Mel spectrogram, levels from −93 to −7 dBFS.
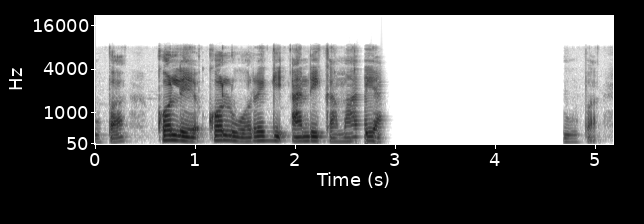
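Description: A short concealed packet loss comes first, at 2.53 to 2.57 s, just after "koluwore gi andika". About 20 ms of the stream failed to arrive in time, and the receiver bridged the hole by extending the preceding sound before blending back into the real signal. It is heard as a brief smear or wobble rather than a clean cut.

A burst of packet loss follows at 2.61 to 2.71 s, still just after "koluwore gi andika". Roughly 80 ms went missing in a row. The decoder kept the last sound going and turned it down as the gap continued, so it comes out as a short held buzz or fading hiss. The audio then picks up further along, with that stretch simply absent.

A second short concealed packet loss sits at 2.75 to 2.79 s. Another 20 ms hole was patched by extrapolating from what came before, leaving a small wobble in the band-limited sound, which is cut off at 8 kHz by the call codec.

A long network dropout runs from 2.85 to 4.7 s. 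The last sound is stretched briefly and fades, and then roughly 1.75 s of near-silence follows. The cause is likely a lengthy break in delivery on the network. When the audio returns, about 1.8 s of the original is gone.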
